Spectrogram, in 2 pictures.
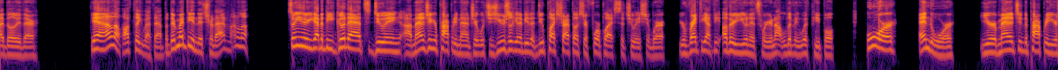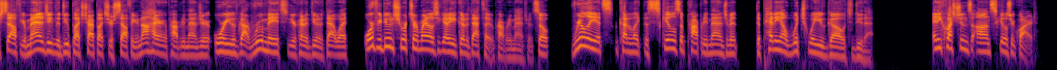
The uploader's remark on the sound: This was a live class recorded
